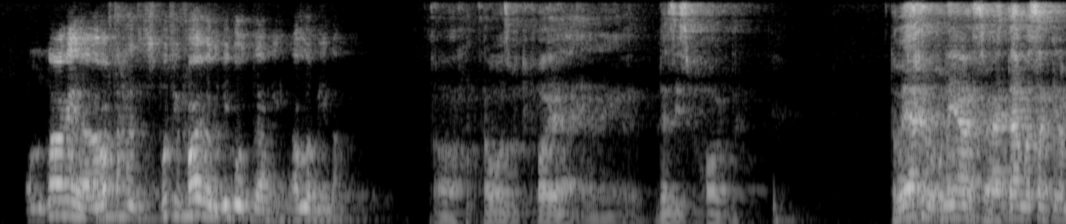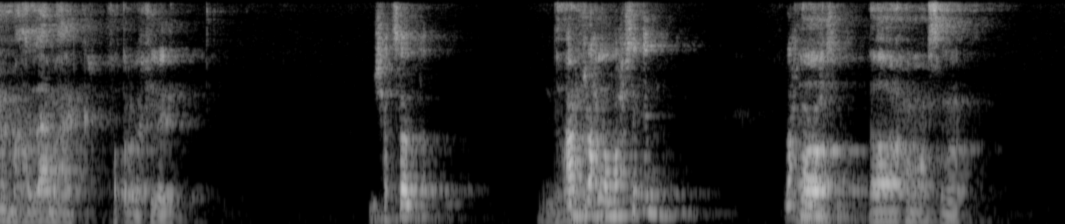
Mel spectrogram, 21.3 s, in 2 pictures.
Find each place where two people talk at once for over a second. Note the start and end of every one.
9.0-10.3

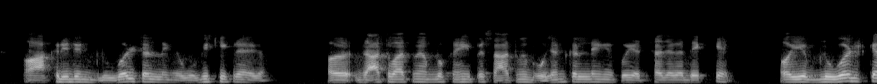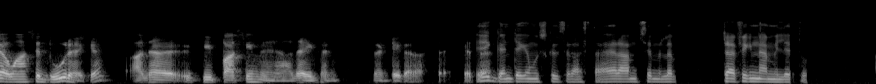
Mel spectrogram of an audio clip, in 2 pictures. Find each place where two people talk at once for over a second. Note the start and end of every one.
none

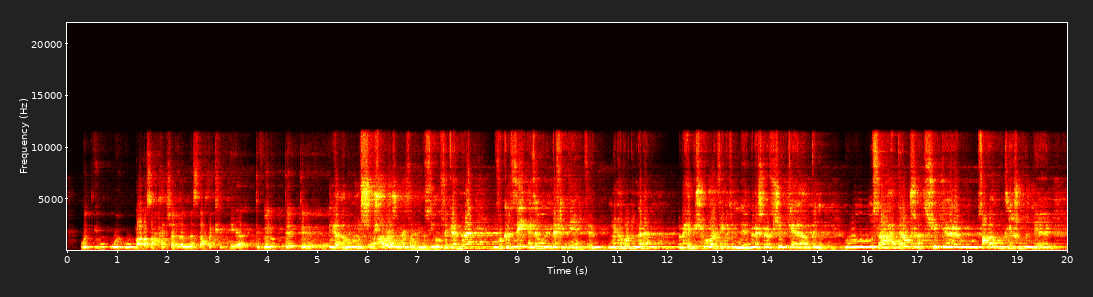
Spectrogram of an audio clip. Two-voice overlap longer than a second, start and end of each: 5.3-7.2

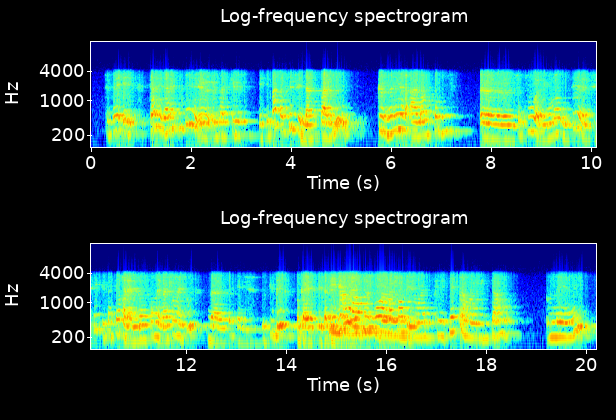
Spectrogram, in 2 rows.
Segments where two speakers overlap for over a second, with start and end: 14.8-16.6

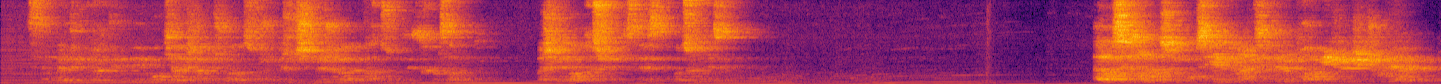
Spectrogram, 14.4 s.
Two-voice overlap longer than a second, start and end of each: none

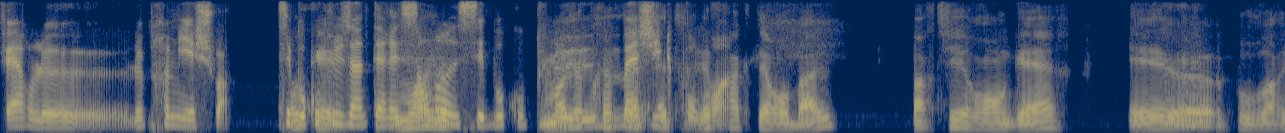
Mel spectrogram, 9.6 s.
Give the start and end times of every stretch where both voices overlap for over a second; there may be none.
4.0-5.5

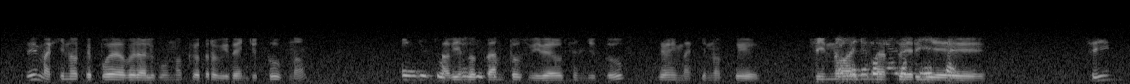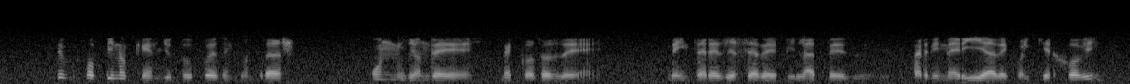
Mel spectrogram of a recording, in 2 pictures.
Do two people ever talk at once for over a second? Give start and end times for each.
8.3-9.6

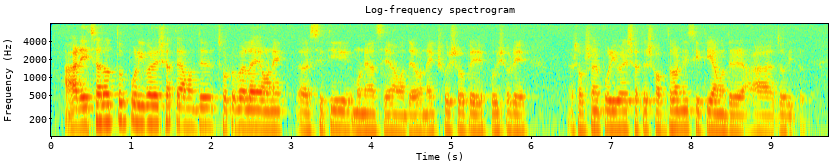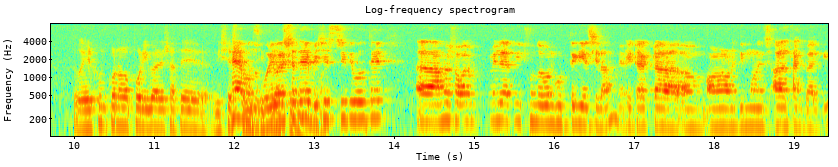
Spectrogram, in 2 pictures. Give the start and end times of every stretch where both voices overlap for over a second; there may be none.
12.0-13.2

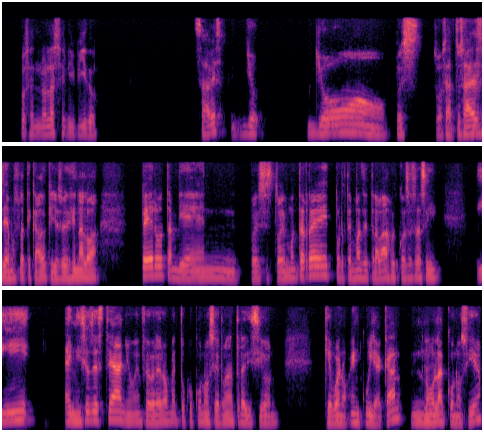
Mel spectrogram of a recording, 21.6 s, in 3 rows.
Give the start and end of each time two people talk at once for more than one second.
none

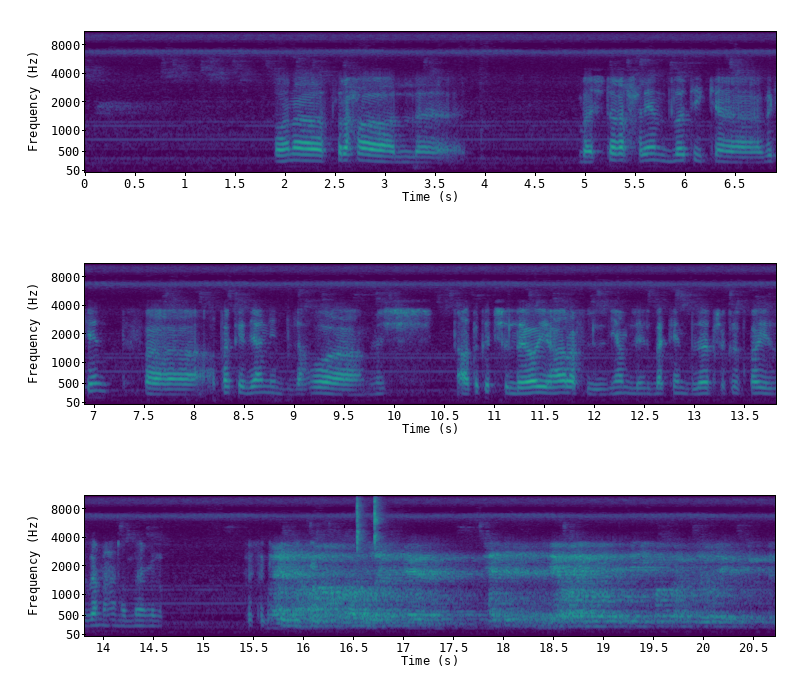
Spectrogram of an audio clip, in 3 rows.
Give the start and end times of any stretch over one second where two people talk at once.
15.6-16.8

